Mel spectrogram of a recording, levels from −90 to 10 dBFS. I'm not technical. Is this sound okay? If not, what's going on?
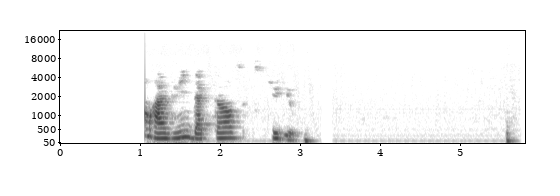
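No. The clip has a cut-off start: it sits in dead digital silence until about 1.06 s, then the speech jumps in mid-sound, with no natural build-up, because recording began late. Unlike a quiet pause or fade-in, the sound arrives abruptly, already underway.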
